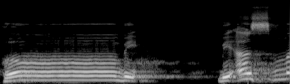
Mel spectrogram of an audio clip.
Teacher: mim mati bertemu ba namanya ikhfa syafawi samar dan dengung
